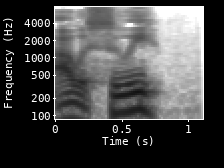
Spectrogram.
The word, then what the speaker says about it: Aoussaoui: What we're hearing is there's a Muslim immigrant, 20-year-old Brahim Awusui, that's the right way to say it.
